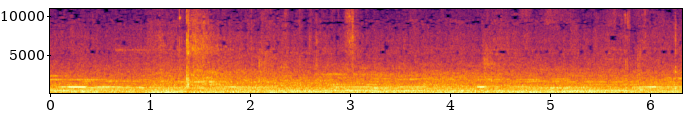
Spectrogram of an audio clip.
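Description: Steady ambience of a busy airport terminal hall: a constant wash of indistinct crowd noise and movement, with faint background music and a couple of light clicks.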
